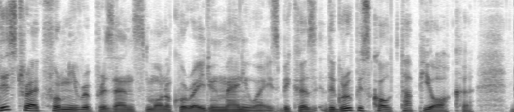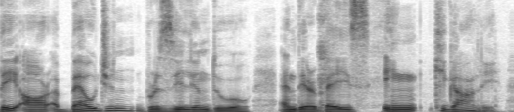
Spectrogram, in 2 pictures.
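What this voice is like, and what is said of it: Brazilian-accented English. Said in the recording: “That's my Brazilian accent for you.”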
